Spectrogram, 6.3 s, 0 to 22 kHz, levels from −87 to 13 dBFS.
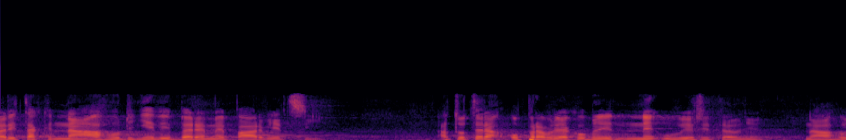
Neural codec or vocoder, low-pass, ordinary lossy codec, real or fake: none; 7.2 kHz; MP3, 48 kbps; real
